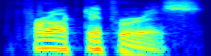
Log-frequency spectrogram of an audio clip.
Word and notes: fructiferous: American English

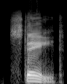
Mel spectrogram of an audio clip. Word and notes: state: American English

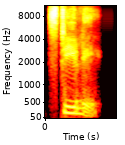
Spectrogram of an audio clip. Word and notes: steely: Indian

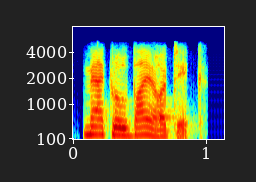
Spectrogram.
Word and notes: macrobiotic: Indian

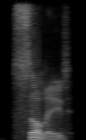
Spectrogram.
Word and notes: solid: British English

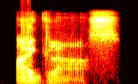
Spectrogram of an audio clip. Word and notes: eyeglass: British English

